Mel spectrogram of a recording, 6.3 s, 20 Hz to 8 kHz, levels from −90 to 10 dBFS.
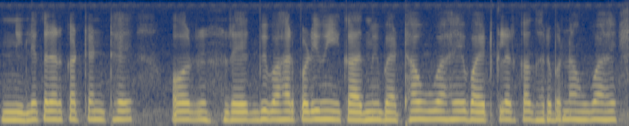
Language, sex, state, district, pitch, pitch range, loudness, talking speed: Hindi, female, Uttar Pradesh, Lalitpur, 195 Hz, 185-195 Hz, -15 LUFS, 210 wpm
